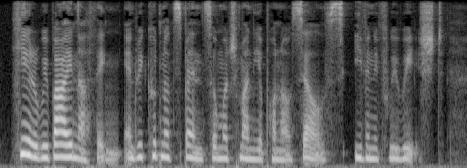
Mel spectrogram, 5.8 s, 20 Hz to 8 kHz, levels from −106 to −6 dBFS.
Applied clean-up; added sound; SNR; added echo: none; none; none; none.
